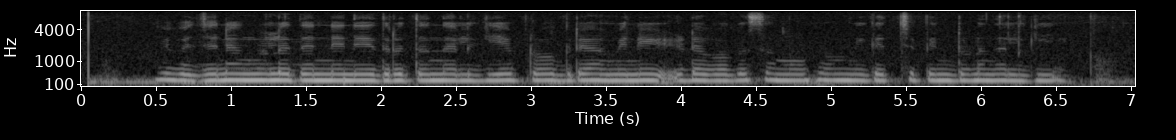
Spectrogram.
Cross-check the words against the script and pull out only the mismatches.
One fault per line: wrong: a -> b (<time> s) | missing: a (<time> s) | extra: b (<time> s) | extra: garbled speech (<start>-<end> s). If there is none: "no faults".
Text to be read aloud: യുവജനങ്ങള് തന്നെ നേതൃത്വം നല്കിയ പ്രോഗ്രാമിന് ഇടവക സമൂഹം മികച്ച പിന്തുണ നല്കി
no faults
